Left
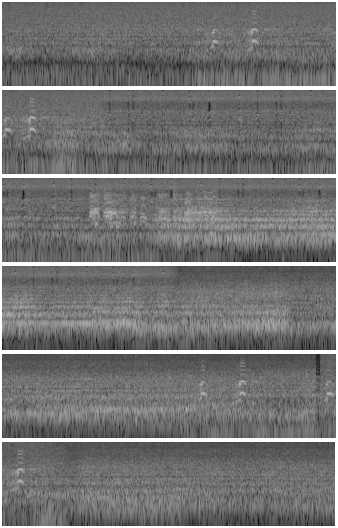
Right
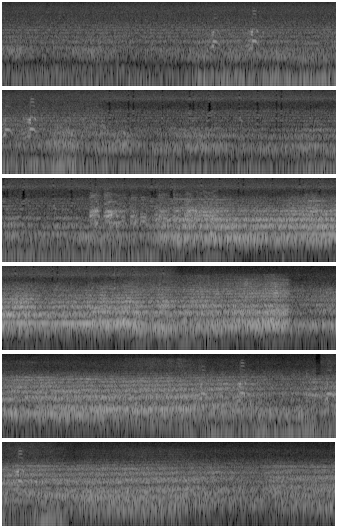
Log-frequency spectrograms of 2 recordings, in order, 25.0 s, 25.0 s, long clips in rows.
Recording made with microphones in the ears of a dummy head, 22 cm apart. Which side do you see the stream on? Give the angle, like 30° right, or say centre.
70° left.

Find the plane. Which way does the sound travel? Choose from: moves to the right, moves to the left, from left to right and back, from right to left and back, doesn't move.
moves to the right.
